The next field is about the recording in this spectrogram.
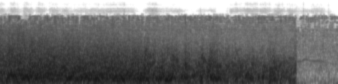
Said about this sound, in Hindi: मूसलाधार बारिश होती रही।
